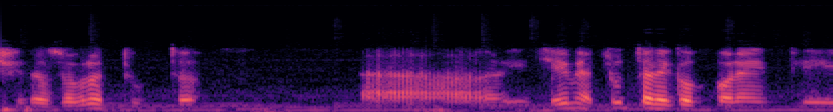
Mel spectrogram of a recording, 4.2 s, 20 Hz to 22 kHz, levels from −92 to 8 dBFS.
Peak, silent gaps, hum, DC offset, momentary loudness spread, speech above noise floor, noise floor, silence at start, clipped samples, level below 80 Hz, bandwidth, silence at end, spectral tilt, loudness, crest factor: -10 dBFS; none; none; under 0.1%; 12 LU; 23 dB; -52 dBFS; 0 s; under 0.1%; -64 dBFS; 4.5 kHz; 0 s; -6.5 dB/octave; -29 LUFS; 20 dB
